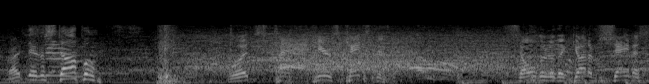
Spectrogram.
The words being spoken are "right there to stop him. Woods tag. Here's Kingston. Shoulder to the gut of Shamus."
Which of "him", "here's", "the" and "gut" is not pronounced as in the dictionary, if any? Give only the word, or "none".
none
